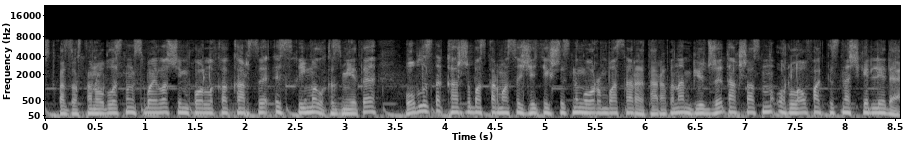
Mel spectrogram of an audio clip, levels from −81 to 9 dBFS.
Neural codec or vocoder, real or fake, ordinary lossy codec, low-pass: none; real; none; 7.2 kHz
